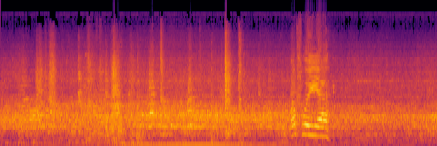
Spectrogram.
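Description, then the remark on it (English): Steady rumble of a passenger train with a dining car rolling along the rails, heard from inside the carriage, with rhythmic wheel clacks, a brief high squeal near the end and faint muffled voices in the background. “I just remembered seeing a whole bunch of soldiers getting on the train earlier, and that must be them, except they're in civilian garb now.”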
